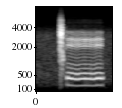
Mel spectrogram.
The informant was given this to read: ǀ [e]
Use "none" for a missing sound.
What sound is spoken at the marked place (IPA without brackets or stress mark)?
e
